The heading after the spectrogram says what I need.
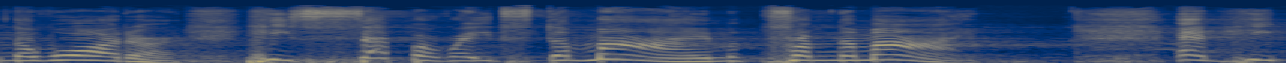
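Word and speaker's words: מים: water, and it's called mime. It's really spelled with an apostrophe, so it's mayim, but we call it, they pronounce it mime. All right, so here it is. God is over the mime.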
